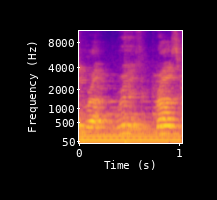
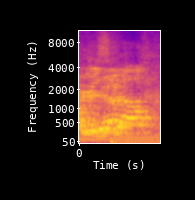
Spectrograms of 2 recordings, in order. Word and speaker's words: Roosevelt: Roosevelt, No. Roosevelt. I've heard it pronounced in all different ways.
